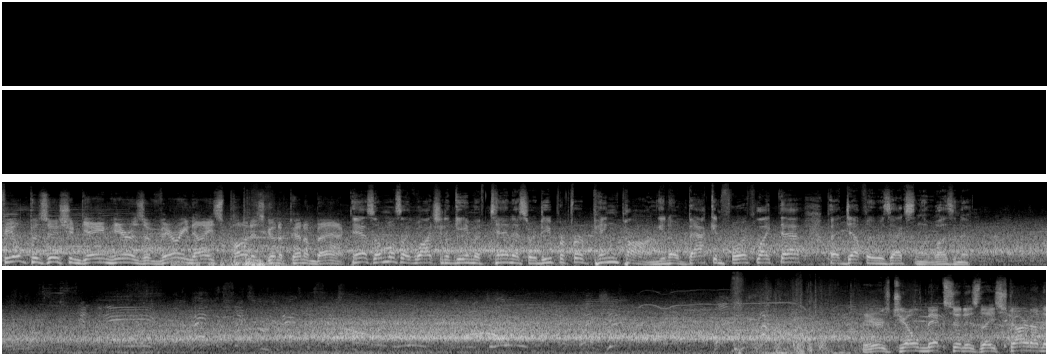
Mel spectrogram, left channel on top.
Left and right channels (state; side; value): silent; left; digital silence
